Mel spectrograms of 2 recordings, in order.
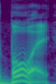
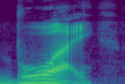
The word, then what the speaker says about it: buoy: Almost everyone there pronounces the word B U O Y as boy, although some say it as boy, almost as if there's a W after the B, although it's less common.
